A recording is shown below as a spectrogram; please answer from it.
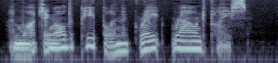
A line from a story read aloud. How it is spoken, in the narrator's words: said, in a small voice as if from far away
